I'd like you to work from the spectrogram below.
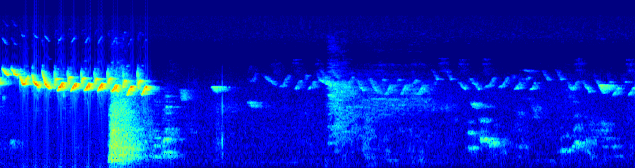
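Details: Chestnut-bellied seed finch (curió) singing in the Praia Grande classic style: a loud run of rapid, rippling whistled notes for about three seconds, then a broad noisy burst and quieter scattered chirps and distant phrases.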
